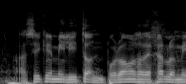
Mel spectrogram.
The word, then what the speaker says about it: Militão: Dicen los portugueses que es Militão.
